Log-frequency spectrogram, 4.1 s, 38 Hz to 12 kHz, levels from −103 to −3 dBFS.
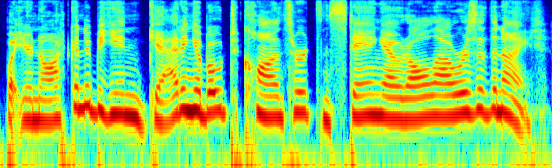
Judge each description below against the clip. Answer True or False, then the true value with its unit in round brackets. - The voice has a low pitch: False (230 Hz)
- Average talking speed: False (260 wpm)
